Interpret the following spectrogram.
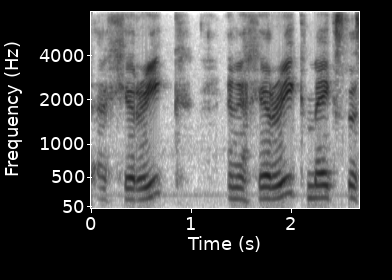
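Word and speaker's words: חיריק: you see a chirik, they might pronounce it more like hirik, and it makes more of an I sound, almost like an I instead of an E. I've heard Israelis say, an Israeli teacher said to say chirik, and that you have to kind of smile, and that's how you know you're saying it correctly.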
